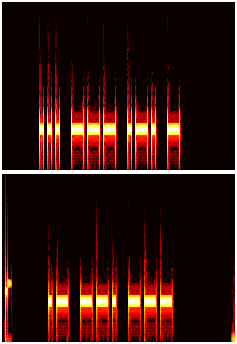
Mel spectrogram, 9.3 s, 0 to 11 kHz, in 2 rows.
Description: Morse code, heard as a keyed tone, about 16 wpm, 700 Hz. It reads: SORT AGO
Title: Sets of 2 Words - New Word Drill - 15wpm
